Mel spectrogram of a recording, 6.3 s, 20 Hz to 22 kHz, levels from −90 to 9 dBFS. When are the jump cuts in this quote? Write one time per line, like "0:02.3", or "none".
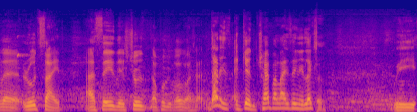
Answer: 0:04.7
